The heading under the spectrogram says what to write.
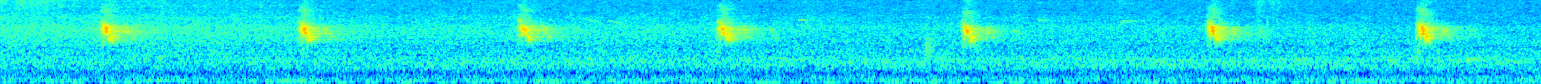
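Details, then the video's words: A pair of Eurasian tree sparrows giving contact calls in bushes at Haga, late August; seven clipped high chirps at roughly one-second intervals over a low, continuous vehicle drone. "Pilfinkar lockar"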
